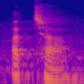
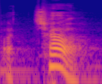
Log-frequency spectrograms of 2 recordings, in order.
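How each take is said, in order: First: It is said in an agreeing, accepting tone. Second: It is said in an objecting, disagreeing tone. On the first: The listener agrees with what was said. "हामी भरना है तो इस अच्छा का प्रयोग कैसे करेंगे" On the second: The listener thinks what was said is not right. "जब किसी के बात का विरोध करना है"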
